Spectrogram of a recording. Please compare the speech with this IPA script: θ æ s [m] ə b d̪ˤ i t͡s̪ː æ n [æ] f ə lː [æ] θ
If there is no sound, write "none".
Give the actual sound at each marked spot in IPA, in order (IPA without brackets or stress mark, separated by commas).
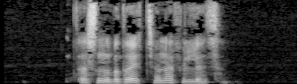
n, æ, æ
